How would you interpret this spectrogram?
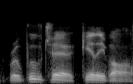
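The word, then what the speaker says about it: Roboute Guilliman: I think it was yesterday, with basically Primarch Rubute Guillemot. That they say it in that trailer as well. Yeah. I, Rubute Guillemot. So we know how he's pronounced now.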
